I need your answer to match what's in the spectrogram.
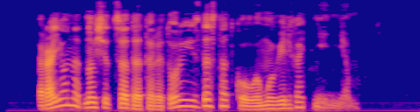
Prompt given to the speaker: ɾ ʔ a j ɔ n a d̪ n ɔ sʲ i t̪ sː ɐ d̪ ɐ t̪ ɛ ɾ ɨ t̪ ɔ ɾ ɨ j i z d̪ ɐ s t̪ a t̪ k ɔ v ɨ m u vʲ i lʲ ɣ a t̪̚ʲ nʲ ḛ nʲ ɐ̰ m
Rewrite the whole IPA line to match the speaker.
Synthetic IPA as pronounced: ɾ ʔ a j ɔ n a d̪ n ɔ sʲ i t̪ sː ɐ d̪ ɐ t̪ ɛ ɾ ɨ t̪ ɔ ɾ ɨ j i z d̪ ɐ s t̪ a t̪ k ɔ v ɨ m u vʲ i lʲ ɣ a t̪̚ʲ nʲ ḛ nʲː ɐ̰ m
